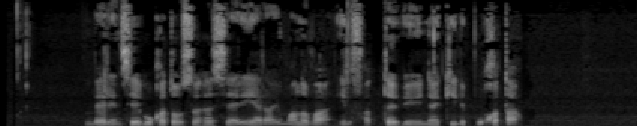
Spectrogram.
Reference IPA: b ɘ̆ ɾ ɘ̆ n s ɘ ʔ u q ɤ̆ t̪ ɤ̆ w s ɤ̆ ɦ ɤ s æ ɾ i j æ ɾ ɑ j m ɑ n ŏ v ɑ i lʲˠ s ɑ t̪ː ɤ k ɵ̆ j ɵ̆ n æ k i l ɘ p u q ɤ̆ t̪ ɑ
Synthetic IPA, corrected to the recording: b ɘ̆ ɾ ɘ̆ n s ɘ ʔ u q ɤ̆ t̪ ɤ̆ w s ɤ̆ ɦ ɤ s æ ɾ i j æ ɾ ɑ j m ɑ n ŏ v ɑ i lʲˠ f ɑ t̪ː ɤ ʔ ɵ̆ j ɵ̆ n æ k i l ɘ p u q ɤ̆ t̪ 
